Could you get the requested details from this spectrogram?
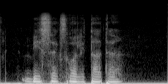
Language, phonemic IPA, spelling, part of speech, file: Romanian, /biseksualiˈtate̯a/, bisexualitatea, noun, Ro-bisexualitatea.ogg
- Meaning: definite nominative/accusative singular of bisexualitate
